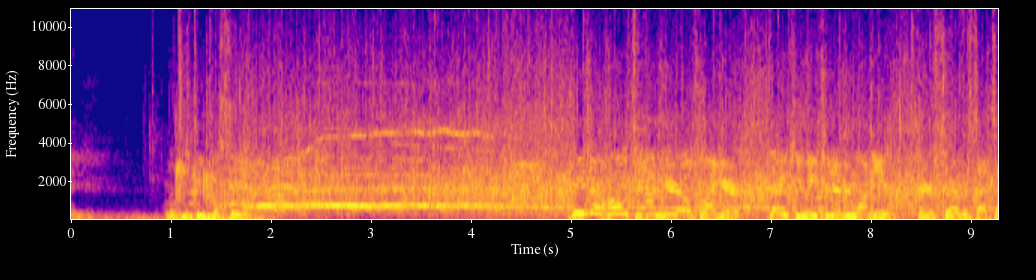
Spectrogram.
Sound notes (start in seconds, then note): 1.0 cheers and applause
